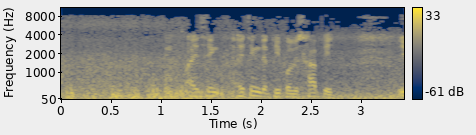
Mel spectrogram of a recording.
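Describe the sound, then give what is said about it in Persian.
Steady outdoor beach ambience with surfers on surfboards and people walking and exercising on the sand: a continuous rushing wash of wind and surf fills the whole scene, with a person's voice talking faintly over it partway through. “آنها با تخته‌های موج سواری از ساعات آزادی خود لذت می‌برند. تعدادی نیز در ساحل قدم می‌زنند و نرمش می‌کنند.”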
